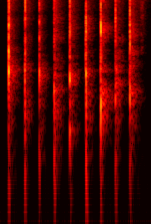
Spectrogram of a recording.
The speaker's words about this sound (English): And it's safe to say, I mean, you did a better clap than Jason Garrett, I might add, too.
